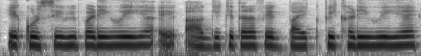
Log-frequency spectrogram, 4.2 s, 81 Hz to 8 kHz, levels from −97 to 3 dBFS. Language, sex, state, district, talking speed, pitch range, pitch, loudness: Hindi, female, Uttar Pradesh, Lalitpur, 225 wpm, 195-200 Hz, 195 Hz, -13 LUFS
